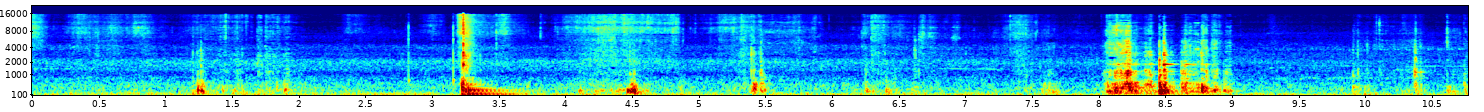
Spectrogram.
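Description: Scattered knocks and clatters over a low steady rumble. The loudest is a sharp knock about three seconds in, and near the end comes a burst of clattering as metal pump gear is handled in a plastic bucket.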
